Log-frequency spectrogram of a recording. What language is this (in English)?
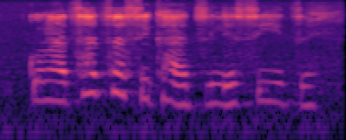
Swati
